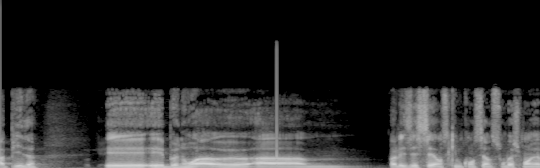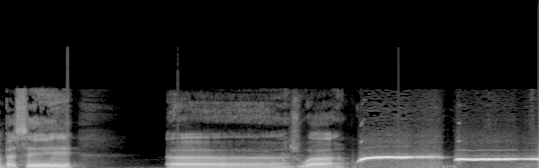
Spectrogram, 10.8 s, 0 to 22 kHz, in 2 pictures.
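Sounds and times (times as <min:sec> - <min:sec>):
speech: 0:00.0 - 0:06.3, 0:07.0 - 0:09.0
person whistling two long steady notes: 0:09.0 - 0:10.7.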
